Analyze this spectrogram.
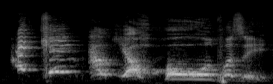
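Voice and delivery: son's outraged squeal at mom; indignant high yell. Retold or imitated. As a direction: squeal it like a denied son. Son protesting mother denying him.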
